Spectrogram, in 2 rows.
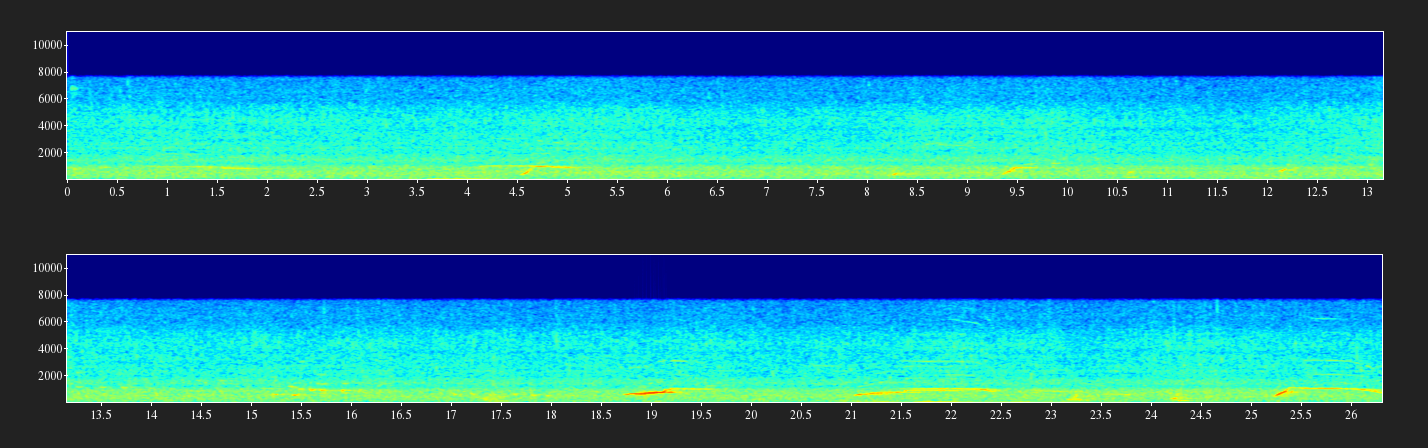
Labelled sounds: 1.0	1.9	humpback whale, 0.78 to 1.9 kHz
4.1	5.1	humpback whale, 0.84 to 1.1 kHz
8.7	9.7	humpback whale, 0.78 to 2.6 kHz
18.9	19.6	humpback whale, 0.78 to 1.1 kHz
21.2	22.5	humpback whale, 0.78 to 6.2 kHz
25.3	26.3	humpback whale, 0.78 to 6.4 kHz

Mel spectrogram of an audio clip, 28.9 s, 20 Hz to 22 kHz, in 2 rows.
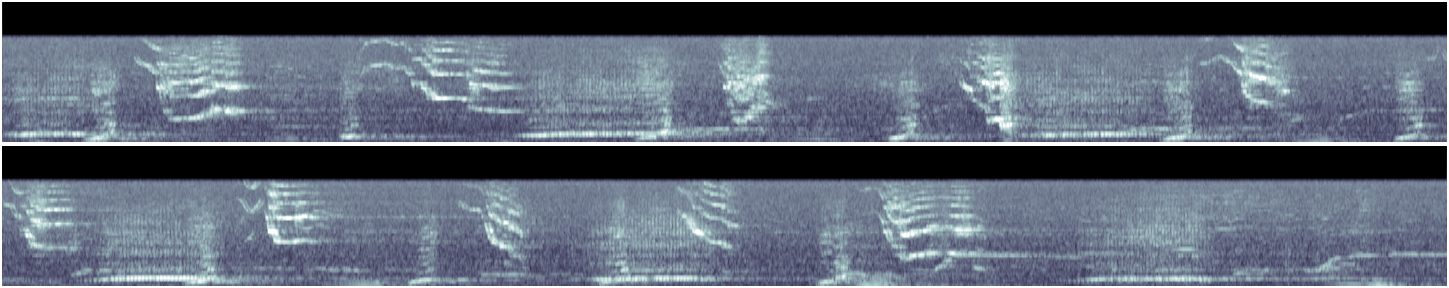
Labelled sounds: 1.3	2.5	humpback whale, 0.80 to 6.4 kHz
3.6	5.8	humpback whale, 0.83 to 7.3 kHz
7.4	7.9	humpback whale, 0.80 to 2.6 kHz
9.6	10.0	humpback whale, 0.86 to 4.4 kHz
12.0	13.0	humpback whale, 0.80 to 4.6 kHz
13.6	14.3	humpback whale, 0.86 to 2.1 kHz
14.6	15.2	humpback whale, 0.99 to 6.8 kHz
16.3	16.6	humpback whale, 2.0 to 2.1 kHz
17.1	17.9	humpback whale, 1.2 to 7.3 kHz
19.0	19.7	humpback whale, 0.80 to 4.0 kHz
21.2	21.9	humpback whale, 0.93 to 7.4 kHz
23.3	24.3	humpback whale, 0.80 to 5.1 kHz
25.6	26.8	humpback whale, 1.0 to 4.2 kHz
27.9	28.8	humpback whale, 0.83 to 0.99 kHz

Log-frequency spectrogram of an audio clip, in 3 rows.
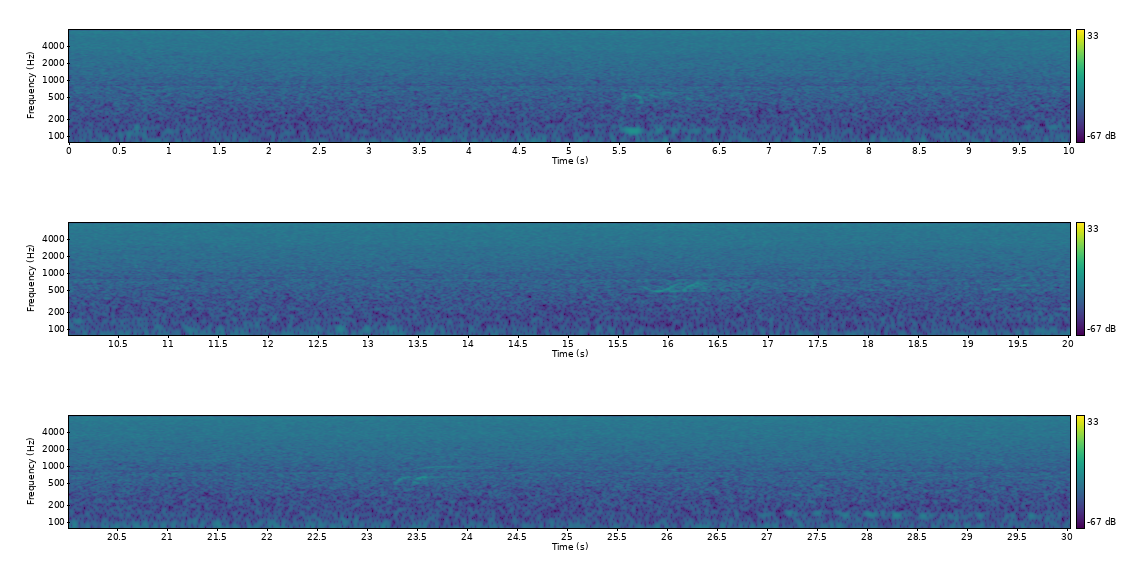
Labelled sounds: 23.6	23.9	humpback whale, 0.90 to 1.0 kHz

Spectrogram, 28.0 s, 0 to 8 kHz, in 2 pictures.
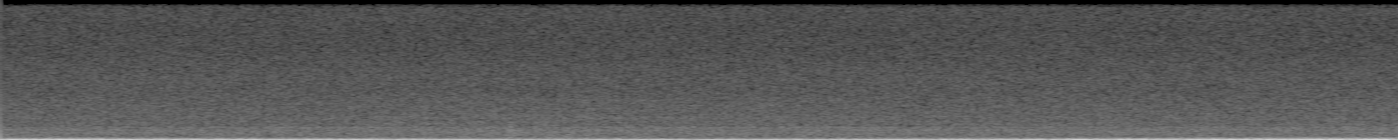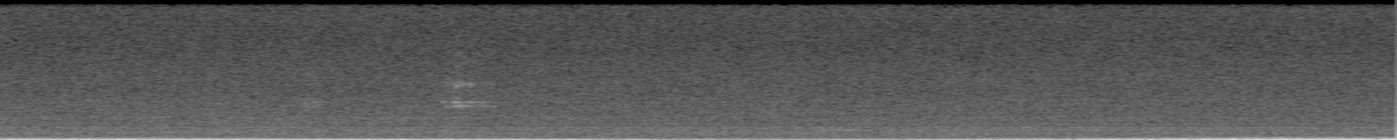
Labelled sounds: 18.4	18.8	vessel noise, 1.8 to 3.4 kHz

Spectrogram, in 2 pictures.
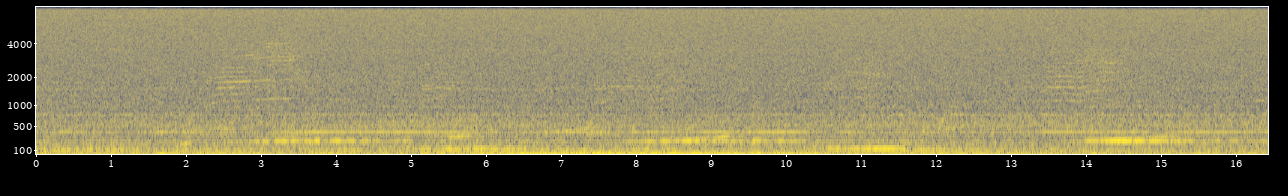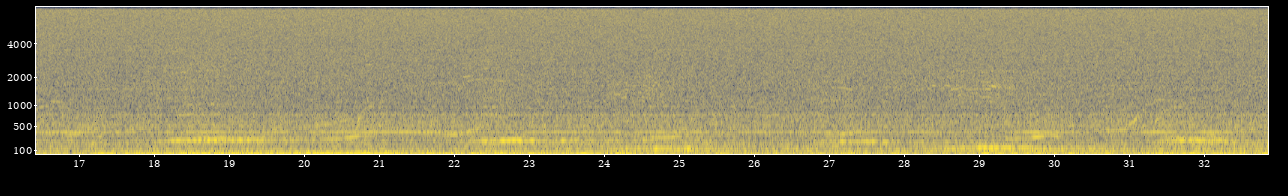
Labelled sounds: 2.4	3.3	humpback whale, 1.2 to 3.1 kHz

